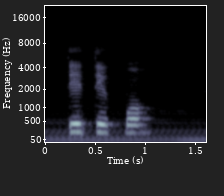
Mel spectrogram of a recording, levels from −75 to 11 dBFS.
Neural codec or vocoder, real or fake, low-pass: none; real; 7.2 kHz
